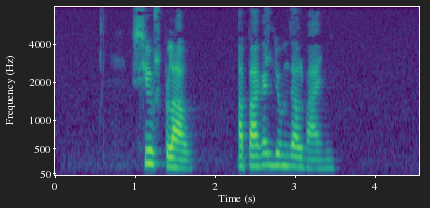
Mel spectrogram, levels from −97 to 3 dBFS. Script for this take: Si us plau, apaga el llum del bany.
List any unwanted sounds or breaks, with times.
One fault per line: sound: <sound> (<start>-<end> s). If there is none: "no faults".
no faults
